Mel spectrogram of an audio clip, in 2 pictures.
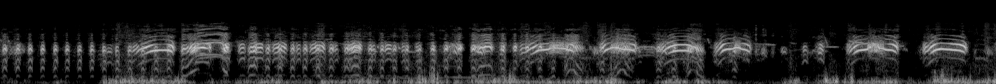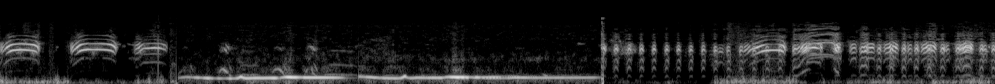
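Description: A chorus of prairie chickens dancing on a lek, their booming grounds in southern Iowa: low, hollow booming moans overlapping with loud, rapid cackling and whooping calls from several birds, with a steady low hoot in the middle.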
